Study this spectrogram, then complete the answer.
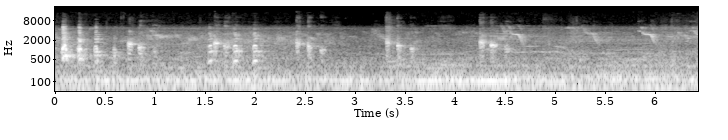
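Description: A rooster clucking repeatedly while being caught outdoors, a run of sharp close clucks and squawks in quick bursts over a steady low background rumble.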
